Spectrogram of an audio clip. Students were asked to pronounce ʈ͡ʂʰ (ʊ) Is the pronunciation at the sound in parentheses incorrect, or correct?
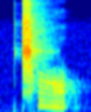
incorrect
